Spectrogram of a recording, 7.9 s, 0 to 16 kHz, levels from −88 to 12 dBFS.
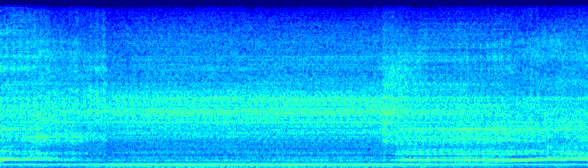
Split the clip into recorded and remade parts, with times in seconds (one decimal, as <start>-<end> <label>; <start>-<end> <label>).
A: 0.0-0.5 recorded; 0.5-1.5 remade; 1.5-2.5 recorded; 2.5-3.3 remade; 3.3-4.9 recorded; 4.9-5.5 remade; 5.5-6.8 recorded; 6.8-7.9 remade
